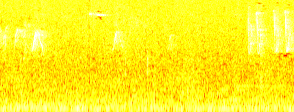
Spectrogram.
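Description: Waxwings give thin, high, slightly buzzy notes, scattered singly and then in a quicker cluster near the end, over steady low background rumble.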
